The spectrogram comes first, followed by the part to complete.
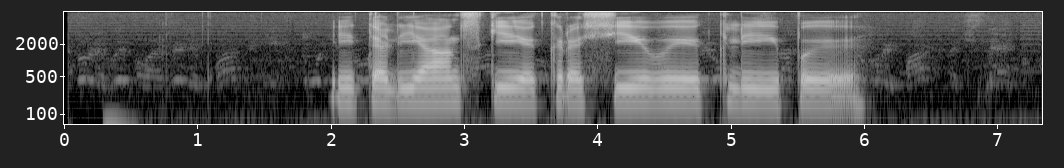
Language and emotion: Russian, sad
